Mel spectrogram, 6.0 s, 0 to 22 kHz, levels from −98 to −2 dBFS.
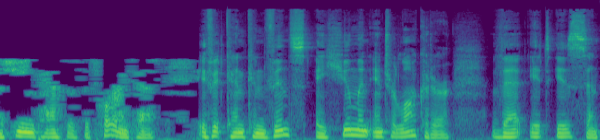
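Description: For the first 2.0 s the speech sounds dull and smeared, with nothing above about 3.8 kHz and a watery, swirling codec texture. At 2.0 s, just before "if it can convince", the treble and clarity return at once, with no gap. This is an adaptive stream starting at a low bitrate: the player began on a cheap version to start quickly, one that fits roughly 8 kbit/s MP3, then switched up, consistent with 128 kbit/s, after measuring the connection.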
